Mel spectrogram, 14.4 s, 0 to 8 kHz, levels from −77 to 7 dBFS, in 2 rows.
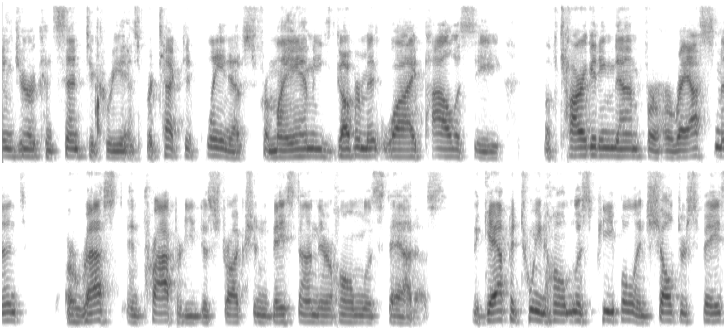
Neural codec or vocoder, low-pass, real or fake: codec, 16 kHz, 16 kbps, FunCodec, trained on Chinese and English, 50 frames a second; 7.2 kHz; fake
